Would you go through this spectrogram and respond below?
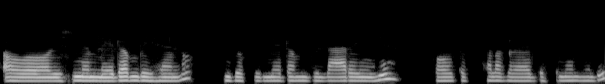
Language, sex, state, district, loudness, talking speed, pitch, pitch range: Hindi, female, Bihar, Purnia, -21 LUFS, 200 wpm, 170 Hz, 170-180 Hz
